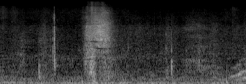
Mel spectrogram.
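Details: Staged street-prank sneeze: one sharp, explosive, hissing sneeze burst with faint room noise, the prankster then jokingly claims to have the flu; a sneeze.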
